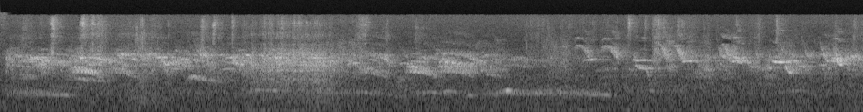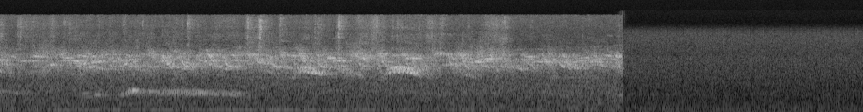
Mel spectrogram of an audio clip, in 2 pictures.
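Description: Background birdsong: many small birds chirping and twittering in quick short calls. It cuts off suddenly about eleven seconds in, leaving only faint room tone.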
